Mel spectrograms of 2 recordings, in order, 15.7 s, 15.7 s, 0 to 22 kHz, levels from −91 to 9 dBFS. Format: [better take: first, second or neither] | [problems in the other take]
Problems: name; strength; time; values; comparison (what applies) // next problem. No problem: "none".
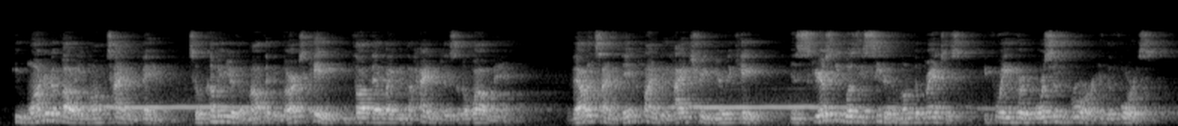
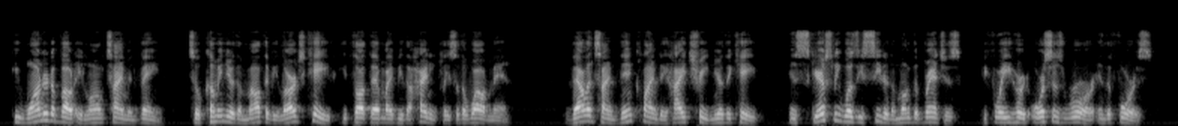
second | background sound (Wind); 11 dB below the speech // room echo; dies away in 0.9 s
